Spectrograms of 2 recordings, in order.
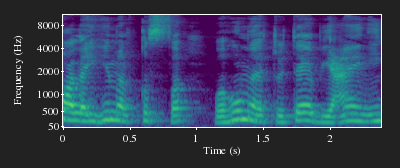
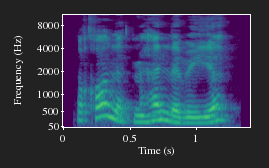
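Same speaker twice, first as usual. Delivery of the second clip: plain reading voice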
